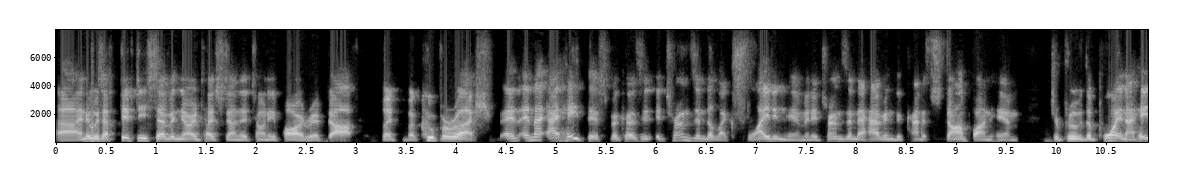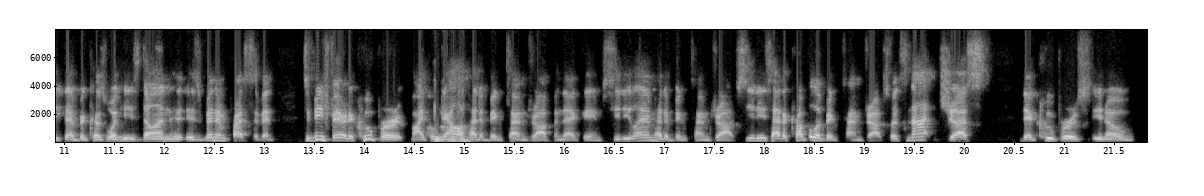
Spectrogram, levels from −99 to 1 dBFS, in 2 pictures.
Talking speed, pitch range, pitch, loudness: 260 wpm, 115-155 Hz, 140 Hz, -24 LUFS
